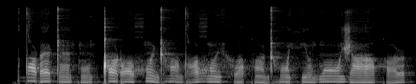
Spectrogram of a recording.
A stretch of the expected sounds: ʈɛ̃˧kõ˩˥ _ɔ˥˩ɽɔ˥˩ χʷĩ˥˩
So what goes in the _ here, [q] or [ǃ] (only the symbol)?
ǃ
